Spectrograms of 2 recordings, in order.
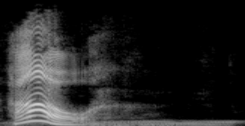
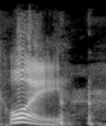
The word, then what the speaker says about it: Hoey: Today we have Howe. It's Hoey. Oh, shit. Rhymes with boy. Hoy.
